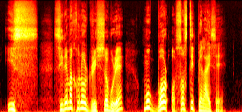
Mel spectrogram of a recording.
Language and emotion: Assamese, disgusted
